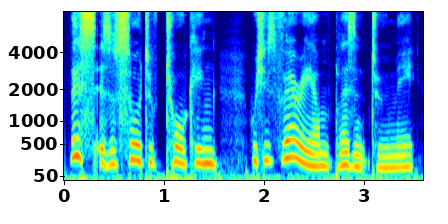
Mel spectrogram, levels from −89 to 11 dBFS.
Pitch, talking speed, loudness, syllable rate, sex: 200 Hz, 200 wpm, -20 LUFS, 5.2 syllables/s, female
